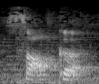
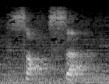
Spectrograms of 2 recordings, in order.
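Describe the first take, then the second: First: The middle consonant is a k sound. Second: The middle consonant is an s sound. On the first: The speaker calls it right. "Both the letter C in this word takes a single k sound" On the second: The speaker calls it wrong. "If it followed the rule, the C rule, it should be pronounced as"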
